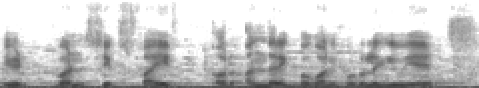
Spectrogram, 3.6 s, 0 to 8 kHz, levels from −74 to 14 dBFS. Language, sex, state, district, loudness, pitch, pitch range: Hindi, male, Uttar Pradesh, Lucknow, -15 LUFS, 130 Hz, 120-135 Hz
